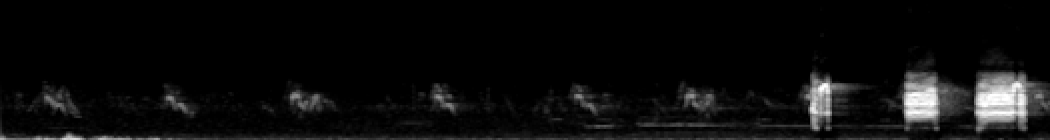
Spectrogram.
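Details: Black francolin calling: three strident, scratchy notes close together, the last two longest, closing a stretch of soft, repeated high chirping from other birds over a low murmur.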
